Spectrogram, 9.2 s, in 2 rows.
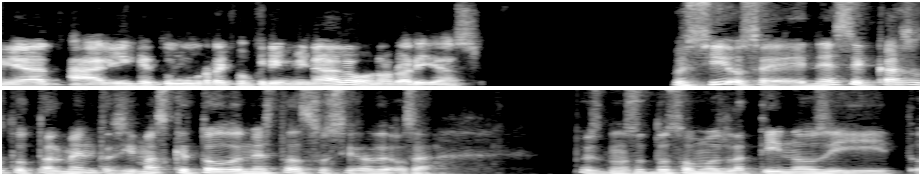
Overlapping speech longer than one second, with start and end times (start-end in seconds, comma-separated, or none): none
